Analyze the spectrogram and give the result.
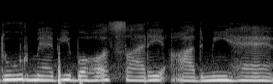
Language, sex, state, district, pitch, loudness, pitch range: Hindi, female, Jharkhand, Deoghar, 195 Hz, -16 LUFS, 180-205 Hz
